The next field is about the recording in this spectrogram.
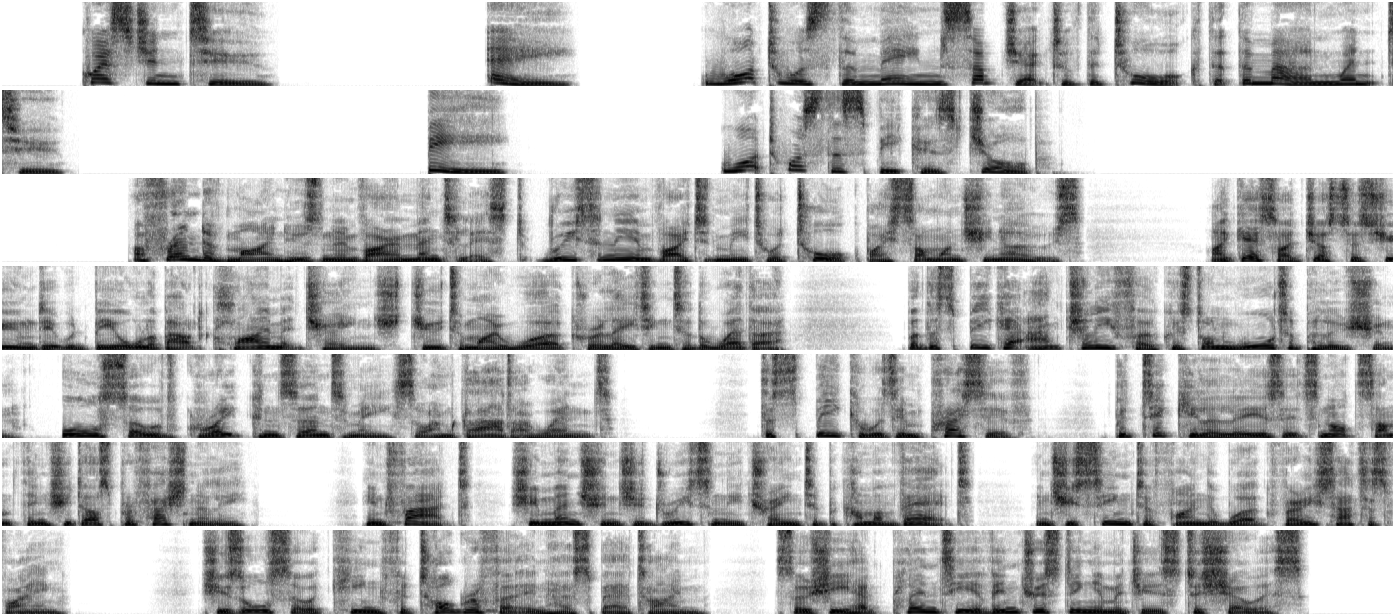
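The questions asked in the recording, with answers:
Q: What was the main subject of the talk that the man went to?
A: water pollution

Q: What was the speaker's job?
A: vet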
